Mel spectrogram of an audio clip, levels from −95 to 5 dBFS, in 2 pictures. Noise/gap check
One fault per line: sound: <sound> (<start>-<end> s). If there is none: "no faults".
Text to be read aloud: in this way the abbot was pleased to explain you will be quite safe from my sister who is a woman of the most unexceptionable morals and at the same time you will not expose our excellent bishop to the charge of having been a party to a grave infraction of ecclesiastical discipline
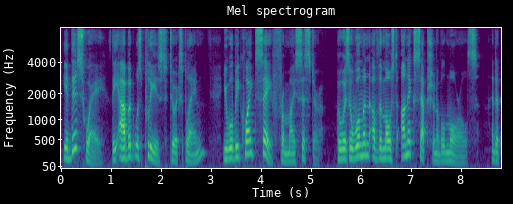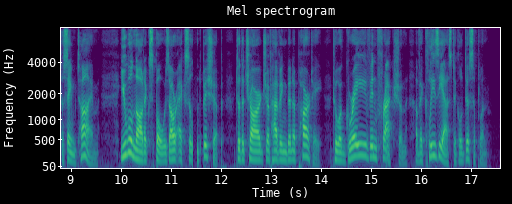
sound: dropout (11.4-11.5 s)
